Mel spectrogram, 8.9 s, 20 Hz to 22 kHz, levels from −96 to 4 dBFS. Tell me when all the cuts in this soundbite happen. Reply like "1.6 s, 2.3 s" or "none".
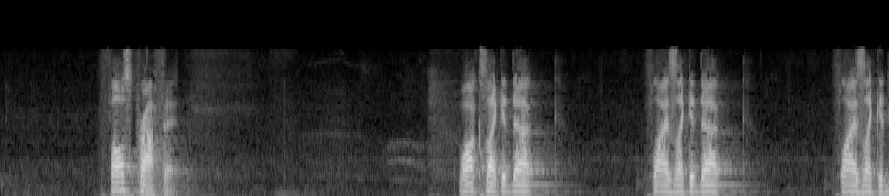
6.9 s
